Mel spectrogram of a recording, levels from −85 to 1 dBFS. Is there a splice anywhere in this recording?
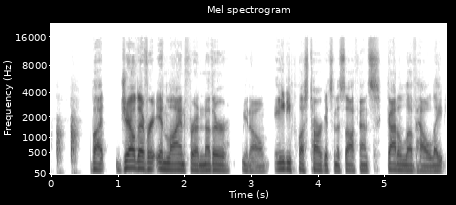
no; 0 cuts

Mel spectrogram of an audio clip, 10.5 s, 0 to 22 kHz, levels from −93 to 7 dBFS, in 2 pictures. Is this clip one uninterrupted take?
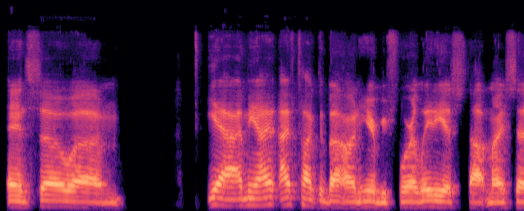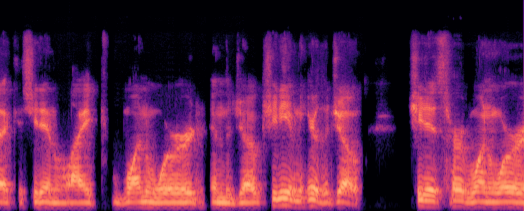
yes; 0 cuts

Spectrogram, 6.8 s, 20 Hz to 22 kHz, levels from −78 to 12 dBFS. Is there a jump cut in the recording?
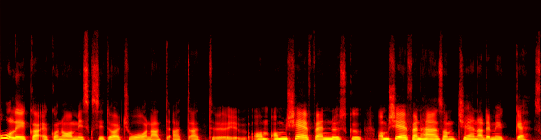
yes; 1 cut; at 4.6 s

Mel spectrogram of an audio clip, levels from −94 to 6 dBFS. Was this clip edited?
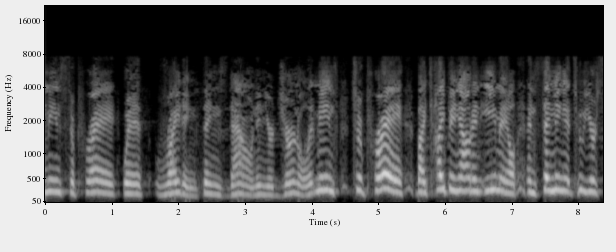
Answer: yes; 1 cut; at 1.1 s

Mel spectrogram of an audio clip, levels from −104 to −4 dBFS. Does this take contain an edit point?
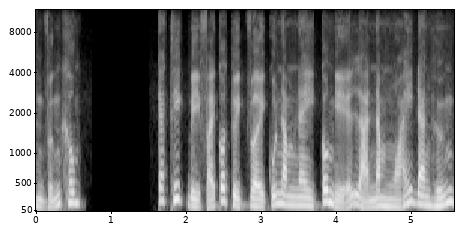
no; 0 cuts

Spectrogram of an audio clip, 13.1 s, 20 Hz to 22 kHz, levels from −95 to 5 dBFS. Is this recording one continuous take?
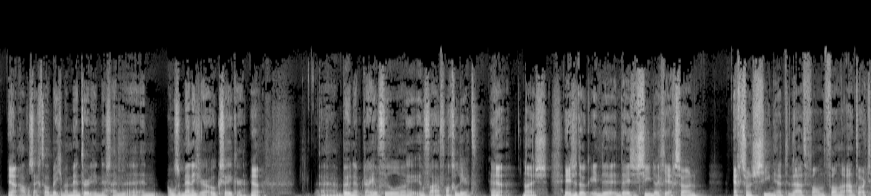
no; 2 cuts; at 2.5 s, 6.1 s

